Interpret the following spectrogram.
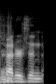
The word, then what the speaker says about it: Pedersen: It's Pedersen.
